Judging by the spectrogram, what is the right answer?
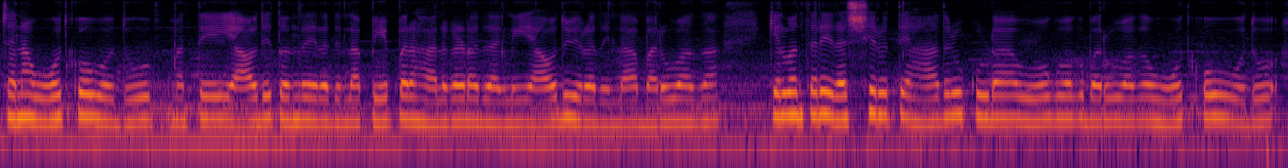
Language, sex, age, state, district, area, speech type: Kannada, female, 18-30, Karnataka, Chikkaballapur, rural, spontaneous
